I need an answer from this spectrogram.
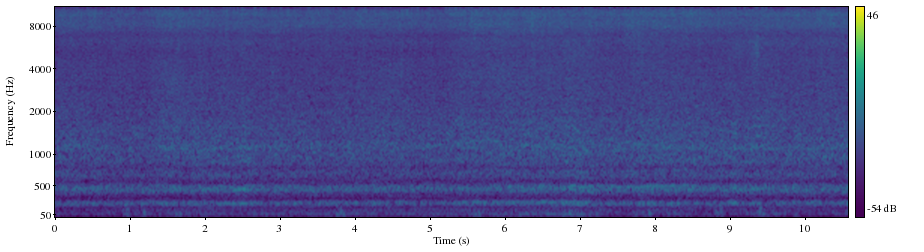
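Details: Many bees working a feeder on a small farm outdoors, giving an even, unbroken wing hum that stays steady throughout, with faint rises and falls as individuals come and go.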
